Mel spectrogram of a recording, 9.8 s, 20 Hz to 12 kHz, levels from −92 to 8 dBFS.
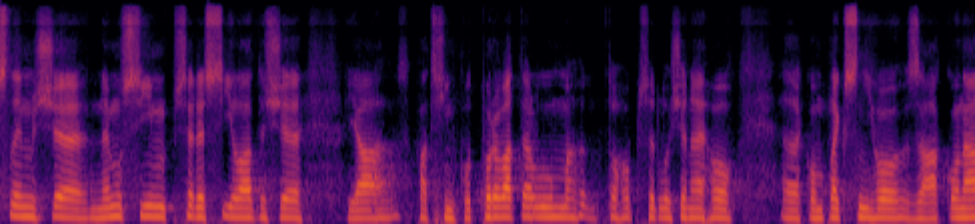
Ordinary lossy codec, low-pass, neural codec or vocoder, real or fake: Opus, 32 kbps; 10.8 kHz; codec, 24 kHz, 0.9 kbps, DualCodec; fake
